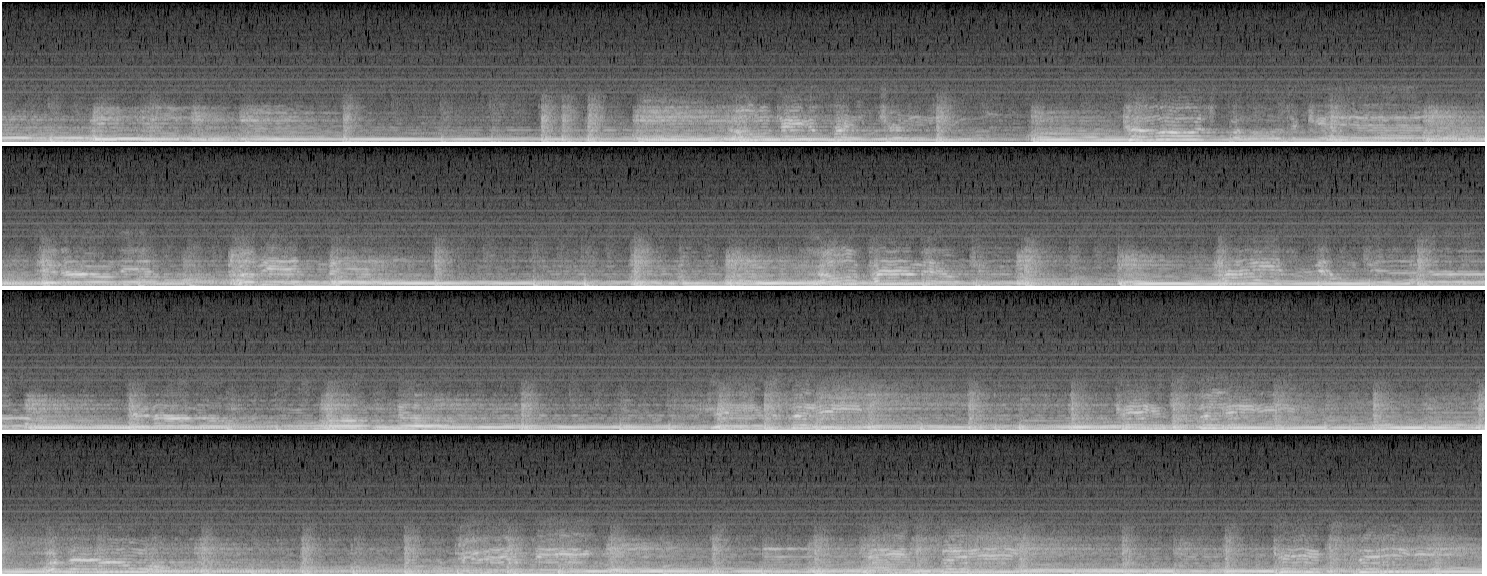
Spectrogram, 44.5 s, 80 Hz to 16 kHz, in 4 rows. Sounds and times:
Music: 0:00.0 - 0:44.4.

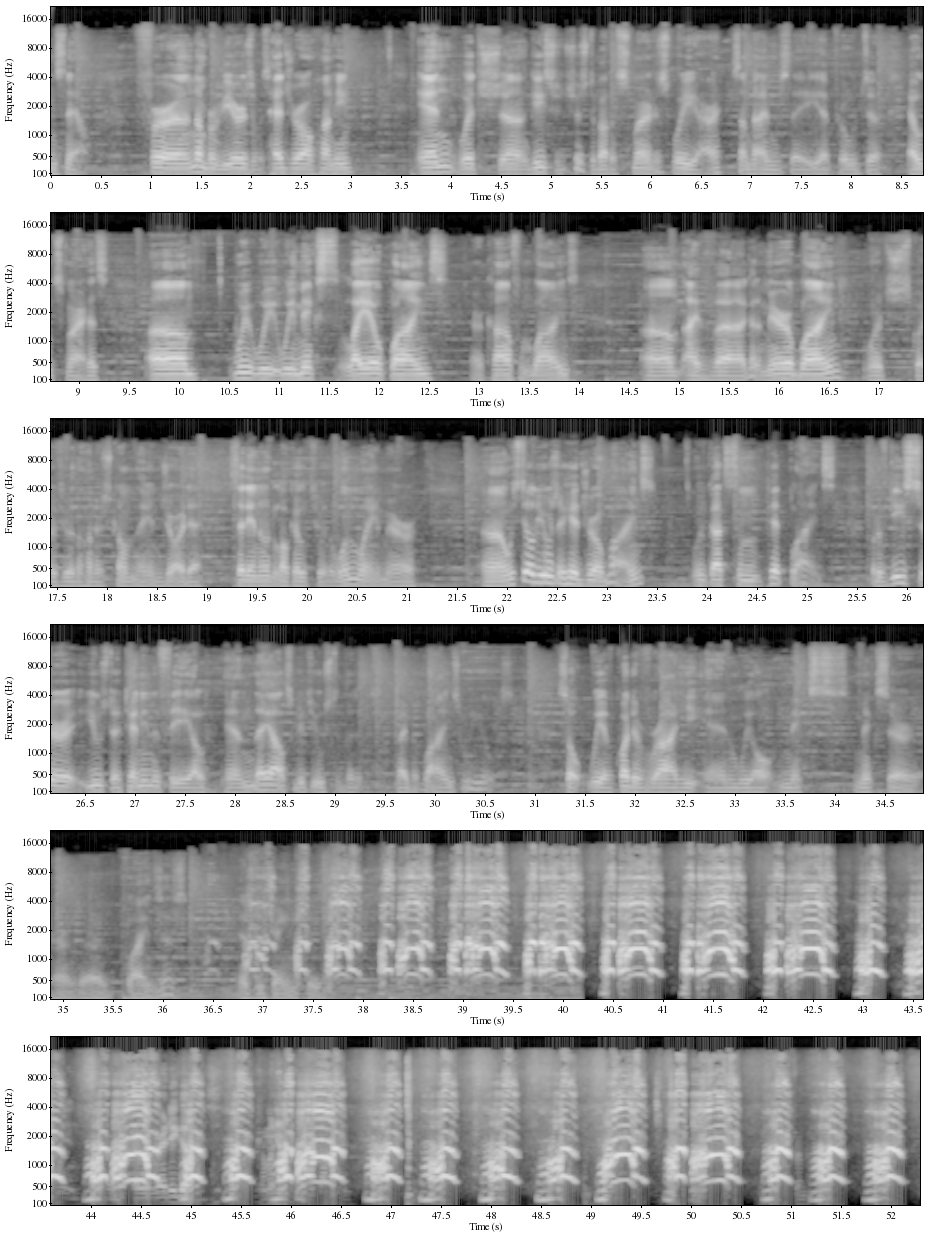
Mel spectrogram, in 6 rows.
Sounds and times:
Honk: 0:36.4 - 0:52.2.

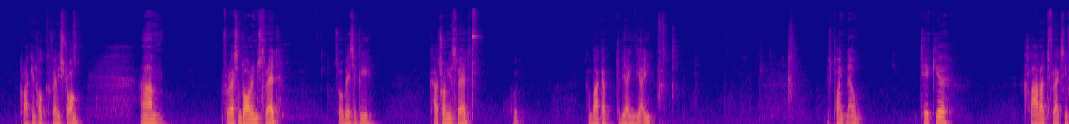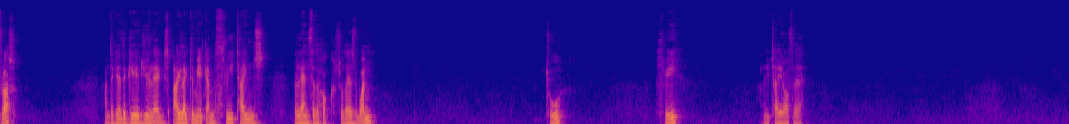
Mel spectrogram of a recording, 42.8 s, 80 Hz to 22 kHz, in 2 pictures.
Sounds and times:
Speech: 0:00.4 - 0:01.7, 0:02.8 - 0:03.3, 0:04.4 - 0:05.7, 0:06.7 - 0:07.5, 0:08.6 - 0:09.4, 0:10.2 - 0:10.5, 0:11.7 - 0:13.1, 0:16.5 - 0:17.3, 0:18.4 - 0:19.1, 0:20.5 - 0:21.8, 0:23.4 - 0:29.0, 0:32.3 - 0:32.8, 0:34.5 - 0:35.1, 0:36.6 - 0:37.6.

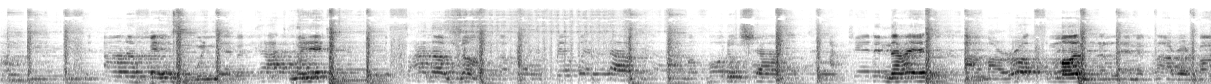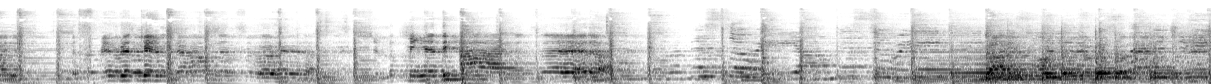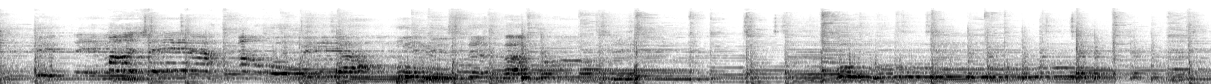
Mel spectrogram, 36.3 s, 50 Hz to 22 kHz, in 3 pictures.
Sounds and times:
Guitar: 0:00.0 - 0:36.3
Male singing: 0:00.8 - 0:31.0, 0:32.3 - 0:35.5.

